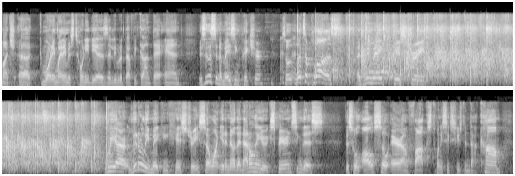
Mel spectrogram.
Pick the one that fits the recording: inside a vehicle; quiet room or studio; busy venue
busy venue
